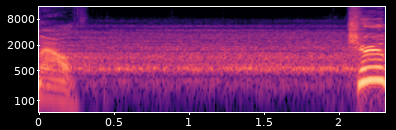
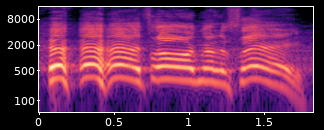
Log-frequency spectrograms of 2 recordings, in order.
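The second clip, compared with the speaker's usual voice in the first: slow, higher, through a laugh; laughing coy repeat; 6 semitones higher than usual. Real, not acted. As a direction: tease them with a giggling repeat.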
